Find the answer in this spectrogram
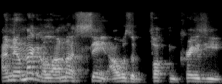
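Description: Bright and sharp in tone, a man talks at a fairly high pitch. He has an American accent. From Glendale, California. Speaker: comedian. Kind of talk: casual chat.

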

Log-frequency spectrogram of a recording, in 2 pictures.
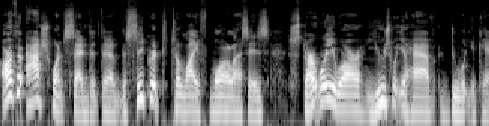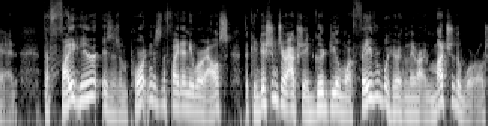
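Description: In a Canadian accent, a man speaks at a fairly quick pace with very wide pitch swings and big swings in loudness, on a very clean recording with a silent background. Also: fairly high pitch for a man. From Canada (Ontario). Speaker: professor and commentator. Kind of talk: scripted monologue answering a viewer question.

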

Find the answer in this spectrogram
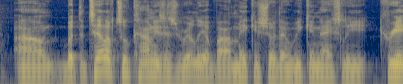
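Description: Speaking at a very fast pace with an American accent, a man with a medium-pitched voice and a dark, mellow tone uses ordinary pitch variation on a very clean recording with a silent background. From Milwaukee, Wisconsin. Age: 30s. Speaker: politician. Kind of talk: interview.

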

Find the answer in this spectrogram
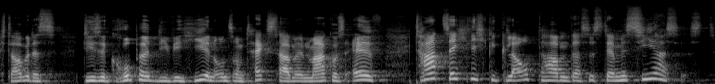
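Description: With a bright, sharp tone and lively intonation, a man speaks at a high pitch, his loudness swinging widely. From western Germany, Münsterland. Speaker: preacher. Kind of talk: sermon. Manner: halting.

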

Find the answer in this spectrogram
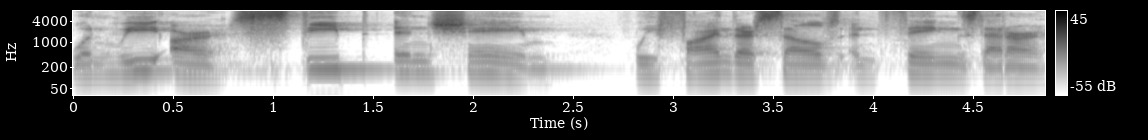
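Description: Speaking very slowly, a man with an American accent has a bright, sharp tone and medium pitch. His intonation is lively. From New York City (Queens, Flushing). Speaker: pastor. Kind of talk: sermon.

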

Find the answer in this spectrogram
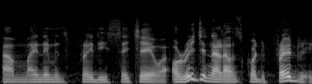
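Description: A man speaks with a Ugandan accent and ordinary pitch variation. The sound is dry and close, with no echo. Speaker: pastor. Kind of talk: sermon. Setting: church.

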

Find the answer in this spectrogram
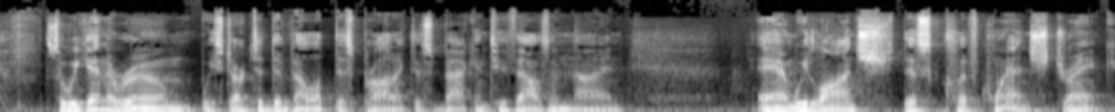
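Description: Fairly low in pitch, a man speaks fairly slowly in a somewhat breathy voice with a dark, mellow tone. His pitch varies in an ordinary way. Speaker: former food company CEO. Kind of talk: interview. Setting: studio.

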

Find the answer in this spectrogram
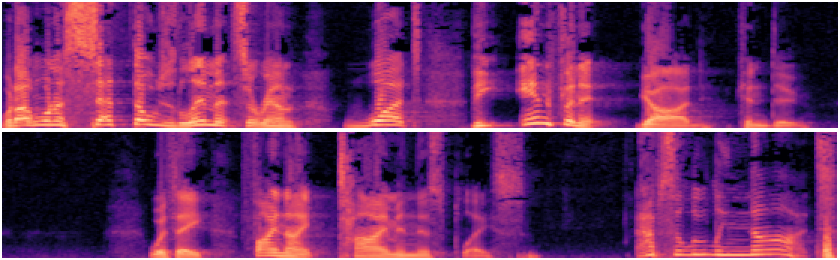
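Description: Against a quiet background, a man with a high voice talks at a very slow pace, his pitch swinging very widely between long, frequent pauses. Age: 50s. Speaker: preacher. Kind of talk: sermon. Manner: casual, conversational.

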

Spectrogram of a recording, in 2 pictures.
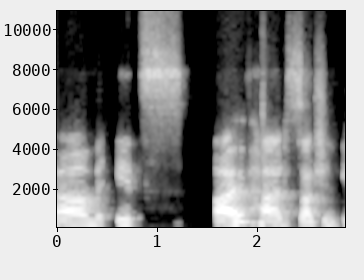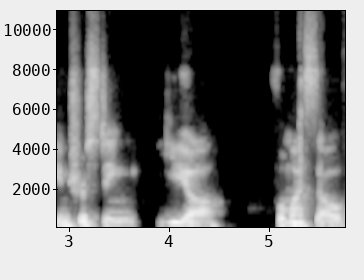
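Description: A woman with an Australian accent at a medium pitch, very slow with long, frequent pauses and lively intonation. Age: 20s. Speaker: fitness coach and bikini competitor. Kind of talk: casual interview chat.

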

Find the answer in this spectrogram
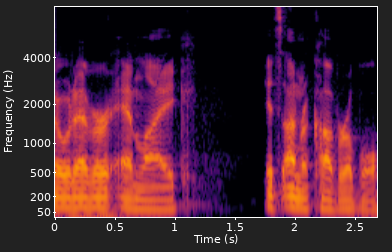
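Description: A man with an American accent speaks fairly quickly in a very deep, low voice, his intonation flat and monotone. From Southern California. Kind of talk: casual chat.

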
